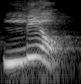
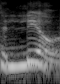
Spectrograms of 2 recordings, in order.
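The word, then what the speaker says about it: 六: leo we call it leo right number six and this one leo means flow flow water flow they also call it leo you see same liu the pronunciation same just different tones this one this one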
